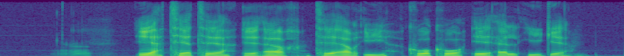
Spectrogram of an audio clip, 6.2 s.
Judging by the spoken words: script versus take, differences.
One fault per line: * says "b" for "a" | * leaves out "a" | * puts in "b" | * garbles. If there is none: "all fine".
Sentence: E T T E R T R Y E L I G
* puts in "K K"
